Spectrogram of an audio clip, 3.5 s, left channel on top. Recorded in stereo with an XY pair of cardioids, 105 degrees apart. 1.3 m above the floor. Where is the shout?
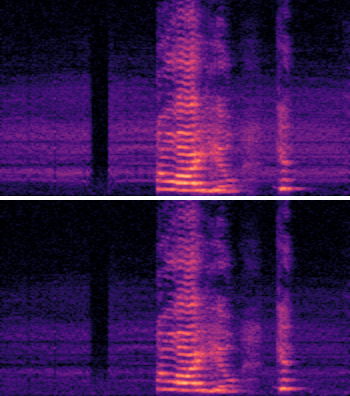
35° left, 1.4 m; by 2.9 s 20° right, 0.6 m.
